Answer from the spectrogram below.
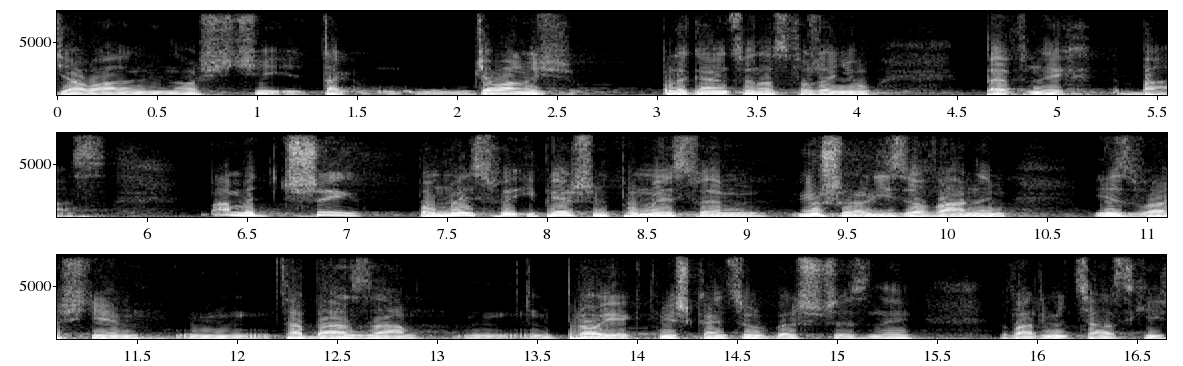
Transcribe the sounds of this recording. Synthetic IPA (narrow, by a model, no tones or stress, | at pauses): d͡ʑawalnɔɕt͡ɕit̪ad͡ʑawalnɔɕt͡ɕ | pɔlɛɡajɔnt̪sɔnast̪fɔʐɛɲu | pɛvnɘxba̰s | mamɘtʂɘpɔmɘswɘʔipʲjɛɾfʂɘmpɔmɘswɛmjuʂɾɛalʲizɔvanɘm | jɛst̪vwaɕɲɛ | t̪abaza | pɾɔjɛkt̪mʲjɛʂkaɲt̪subɛlʂt͡ʂɘznɘ | vaɾmʲit̪saɾskʲej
